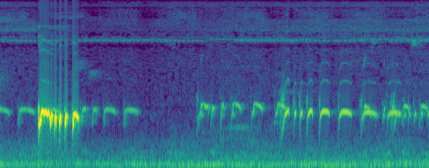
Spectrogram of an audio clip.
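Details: Zebra dove song meant to attract other doves: one loud rolling burst of cooing notes, then several quieter strings of short repeated coos from more distant doves.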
